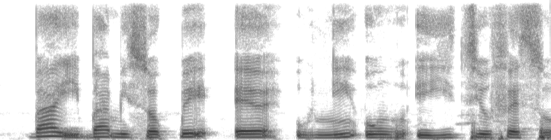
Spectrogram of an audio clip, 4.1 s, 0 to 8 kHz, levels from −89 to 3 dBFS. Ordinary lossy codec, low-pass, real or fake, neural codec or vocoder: none; none; real; none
